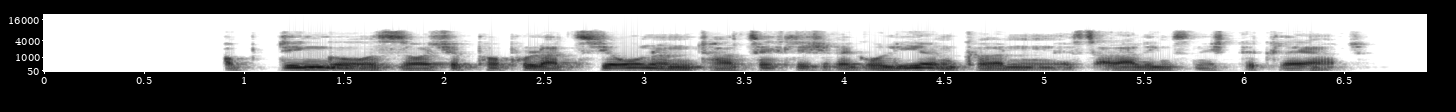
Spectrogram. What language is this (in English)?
German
